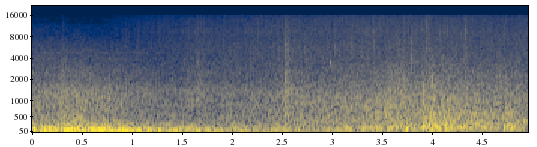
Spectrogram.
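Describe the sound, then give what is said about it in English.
A fierce storm at sea roars steadily, with deep rumbling icy wind and a mix of snow, sleet and hail pounding a boat's exposed deck, punctuated by scattered sharp impacts. The loud, dense noise holds for the whole stretch with no voices. “There's a strong, icy wind, and a mix of snow, sleet, and hail pound the exposed deck.”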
